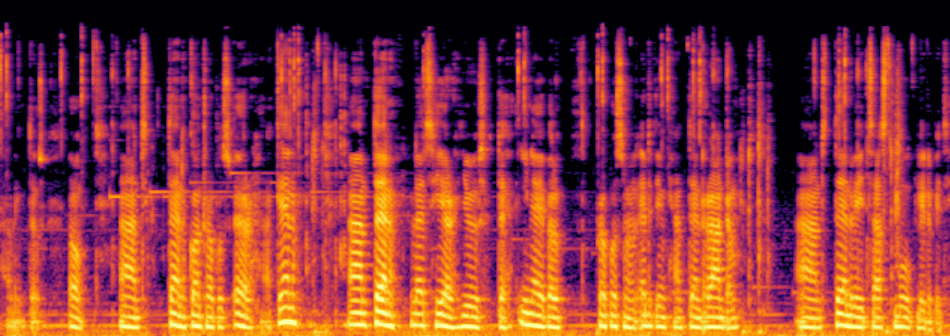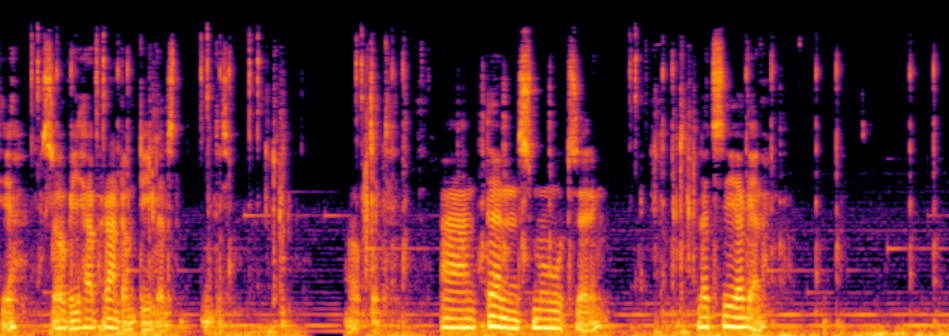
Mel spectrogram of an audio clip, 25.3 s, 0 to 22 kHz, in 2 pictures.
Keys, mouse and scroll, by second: 0.7-2.7 drag, 1.4-3.6 middle drag, 2.2 ctrl+r, 4.1-7.1 middle drag, 4.1 a, 5.5-7.6 drag, 7.9-9.8 drag, 9.1-10.9 right drag, 9.4-11.1 middle drag, 9.8 g, 11.3-12.5 middle drag, 11.7 g, 13.2 a, 13.8-15.5 middle drag, 13.8-17.7 right drag, 14.5 g, 15.9-17.1 middle drag, 16.1 g, 17.6 Tab, 21.1-22.8 drag, 21.3 a, 21.4-22.8 right drag, 21.8 shift+z.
